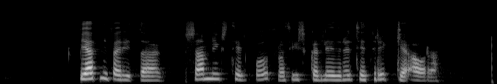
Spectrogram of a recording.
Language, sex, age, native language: Icelandic, female, 50-59, Icelandic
